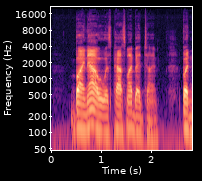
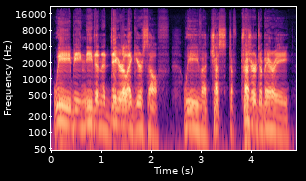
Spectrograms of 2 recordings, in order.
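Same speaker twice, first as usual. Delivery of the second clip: pirate captain voice; 4 semitones higher, 7 dB louder than usual. A narrator's reading. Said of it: "he said".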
